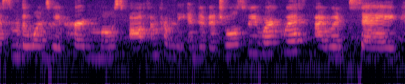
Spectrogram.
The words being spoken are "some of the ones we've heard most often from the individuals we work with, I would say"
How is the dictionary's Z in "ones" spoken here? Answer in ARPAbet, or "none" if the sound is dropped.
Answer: Z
